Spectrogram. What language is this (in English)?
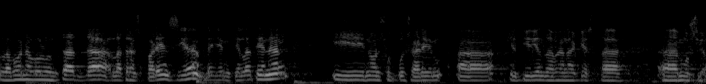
Catalan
